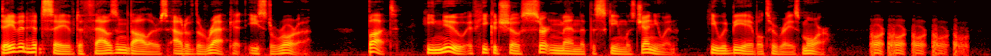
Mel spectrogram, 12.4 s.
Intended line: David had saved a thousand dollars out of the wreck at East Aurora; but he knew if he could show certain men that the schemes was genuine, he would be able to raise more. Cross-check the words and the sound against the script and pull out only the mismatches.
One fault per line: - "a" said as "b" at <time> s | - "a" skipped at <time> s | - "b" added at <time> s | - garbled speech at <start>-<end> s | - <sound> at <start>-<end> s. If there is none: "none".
- dropout at 0.4-0.5 s
- "schemes" said as "scheme" at 7.5 s
- laugh at 10.9-12.1 s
